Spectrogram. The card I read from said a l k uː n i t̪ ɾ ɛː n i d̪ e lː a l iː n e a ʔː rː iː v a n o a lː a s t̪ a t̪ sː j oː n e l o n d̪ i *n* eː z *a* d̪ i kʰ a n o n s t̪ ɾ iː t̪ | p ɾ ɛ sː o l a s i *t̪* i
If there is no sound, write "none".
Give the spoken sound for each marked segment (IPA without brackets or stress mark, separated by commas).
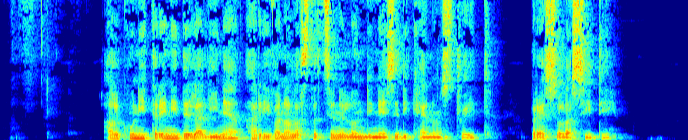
n, e, t̪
